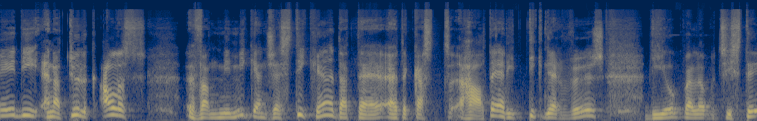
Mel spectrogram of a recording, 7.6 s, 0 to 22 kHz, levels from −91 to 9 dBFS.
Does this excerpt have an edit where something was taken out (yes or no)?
yes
